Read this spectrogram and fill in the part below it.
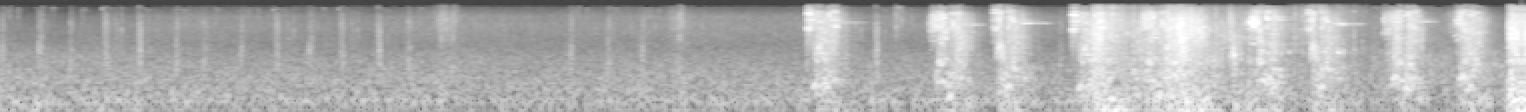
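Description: Footsteps patter quickly over dirt and grass.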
